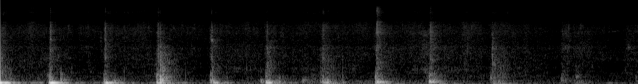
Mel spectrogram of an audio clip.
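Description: Footsteps climbing carpeted stairs: a dull thud about twice a second, stopping about five seconds in.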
